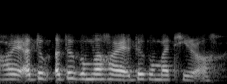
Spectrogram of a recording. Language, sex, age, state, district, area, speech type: Manipuri, female, 18-30, Manipur, Chandel, rural, conversation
